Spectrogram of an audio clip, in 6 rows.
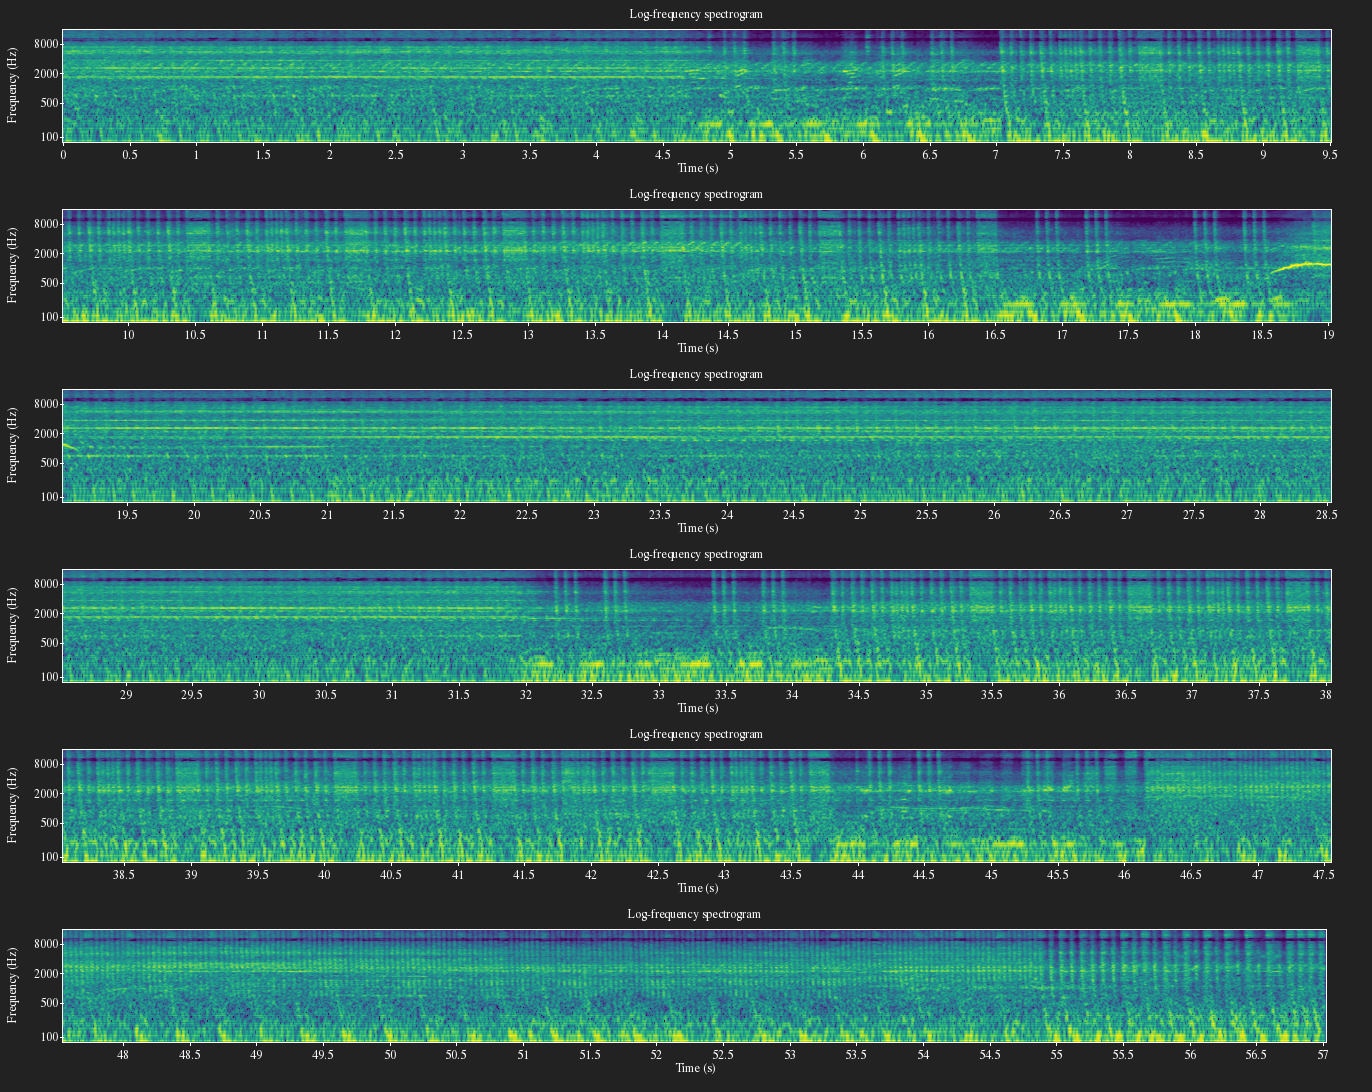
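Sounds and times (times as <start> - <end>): heavy pounding bass beat: 0.0 - 57.0
loud dj music from loudspeakers: 0.0 - 57.0
steady high-pitched tone: 0.0 - 57.0.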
